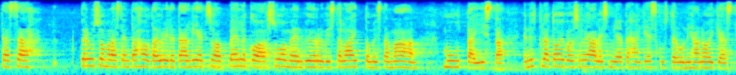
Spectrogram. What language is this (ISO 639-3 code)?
fin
